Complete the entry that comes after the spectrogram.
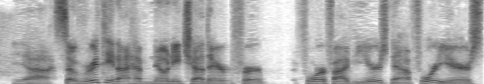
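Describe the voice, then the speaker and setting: A man's ordinary speaking voice, fairly high in pitch with ordinary pitch variation, at a moderate pace and very even loudness. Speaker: podcast host. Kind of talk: podcast interview.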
